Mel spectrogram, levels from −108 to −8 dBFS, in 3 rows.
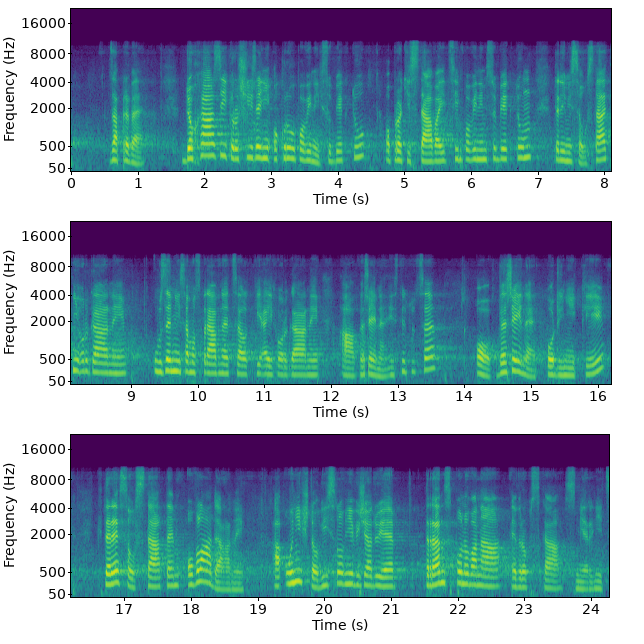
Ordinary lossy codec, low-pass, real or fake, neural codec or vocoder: Opus, 16 kbps; 9.9 kHz; real; none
